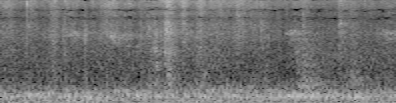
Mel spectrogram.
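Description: Many pigeons in a loft cooing together: a dense, steady chorus of low coos.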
